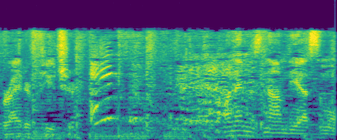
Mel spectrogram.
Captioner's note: laughter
